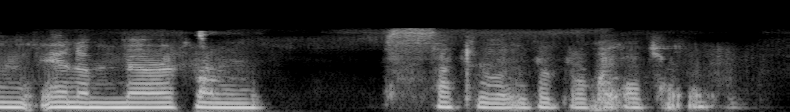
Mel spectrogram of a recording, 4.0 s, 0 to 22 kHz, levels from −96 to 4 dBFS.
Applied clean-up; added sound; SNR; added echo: neural mask model Resemble Enhance denoiser.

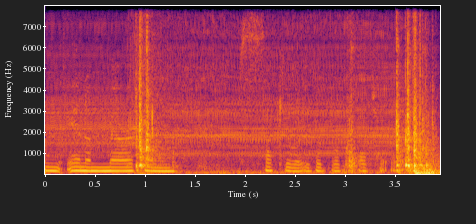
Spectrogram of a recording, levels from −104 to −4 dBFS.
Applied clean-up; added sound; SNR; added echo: none; Slam / Alarm; -3 dB; none.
